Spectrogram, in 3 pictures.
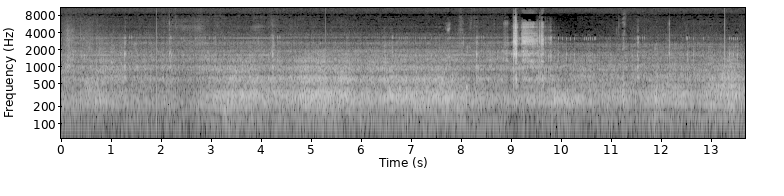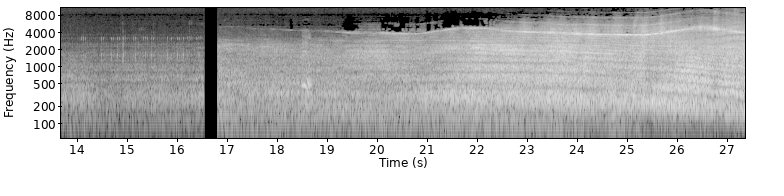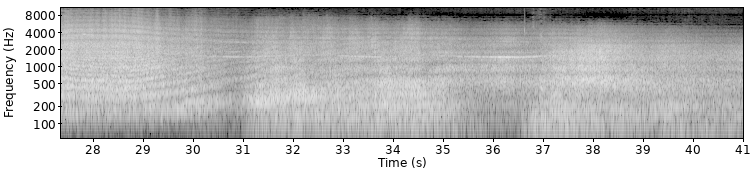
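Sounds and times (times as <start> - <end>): fighter jet engines whining: 0.0 - 41.0.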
